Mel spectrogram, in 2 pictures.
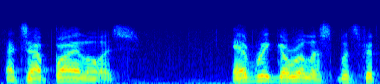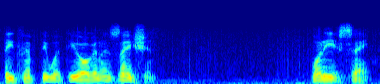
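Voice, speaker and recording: A man's voice: medium pitch, animated, fairly quick, dry recording, natural voice. An actor playing a cocky teenage boy who leads a street gang, talking tough slang in 1940s radio style. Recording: dull 1940s radio recording.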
